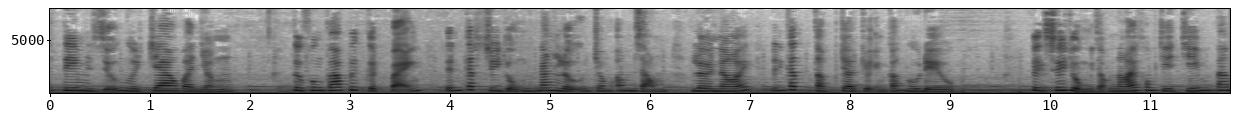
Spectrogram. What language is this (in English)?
Vietnamese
